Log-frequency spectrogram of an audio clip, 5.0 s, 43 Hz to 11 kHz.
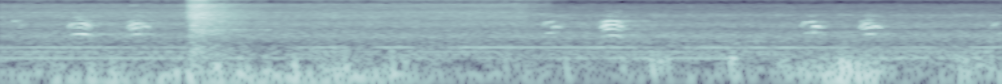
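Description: Class 195 diesel multiple unit standing at the platform with a steady engine hum. Over it come short, high animal calls in pairs and threes, and there is one sharp knock about a second in.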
